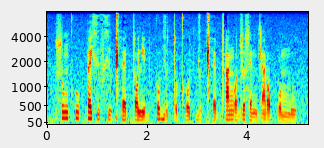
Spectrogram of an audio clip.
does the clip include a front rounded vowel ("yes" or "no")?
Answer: no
